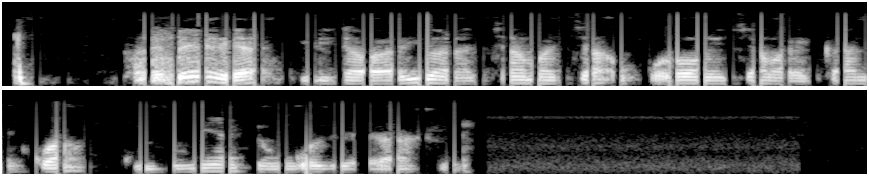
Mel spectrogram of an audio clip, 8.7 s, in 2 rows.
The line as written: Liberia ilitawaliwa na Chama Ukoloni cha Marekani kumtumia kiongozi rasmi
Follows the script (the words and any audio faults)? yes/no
no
